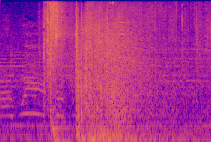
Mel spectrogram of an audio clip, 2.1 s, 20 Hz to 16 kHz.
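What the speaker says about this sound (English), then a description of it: "Did that hit the grenade that you lobbed?" A lobbed grenade in The Division 2 bursts in two close, heavy booms about a quarter second apart, followed by a rumbling tail that decays over the next second amid game background noise.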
